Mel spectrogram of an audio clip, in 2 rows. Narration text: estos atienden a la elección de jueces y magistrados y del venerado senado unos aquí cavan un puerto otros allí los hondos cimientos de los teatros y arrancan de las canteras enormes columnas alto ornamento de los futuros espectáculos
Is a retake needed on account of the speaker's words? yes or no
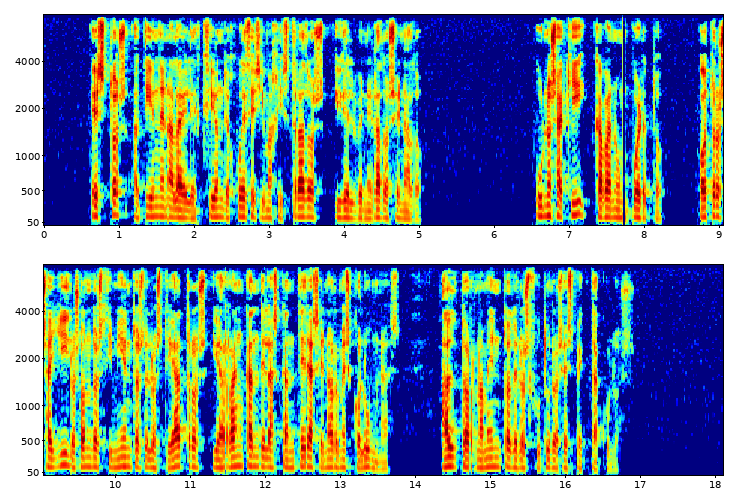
no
